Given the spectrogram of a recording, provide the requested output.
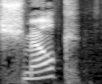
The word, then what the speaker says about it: Schmeelk: You can get him on Twitter at Schmelk, S-C-H-M-E-E-L-K. John Schmelk joining me right now on CBS Sports Radio. Hi, John. How are you? – What's up, Sean? You got the pronunciation and the spelling right.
